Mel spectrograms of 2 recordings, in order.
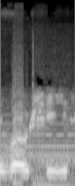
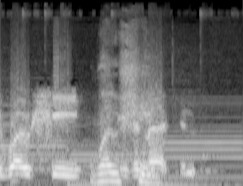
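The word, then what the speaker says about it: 我是: say like I am Steven Merchant you say woshi Steven Merchant okay brilliant yeah what was it again uh well you could say wosi I'm just going to write that phonetically woshi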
